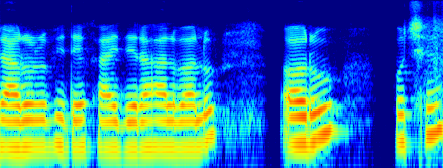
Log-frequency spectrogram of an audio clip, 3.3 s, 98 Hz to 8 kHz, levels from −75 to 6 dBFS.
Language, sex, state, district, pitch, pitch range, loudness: Bhojpuri, female, Uttar Pradesh, Deoria, 175 Hz, 170-215 Hz, -18 LUFS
